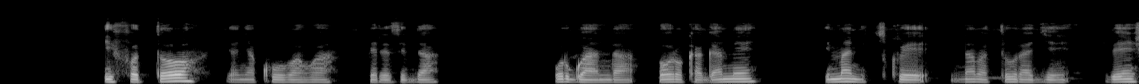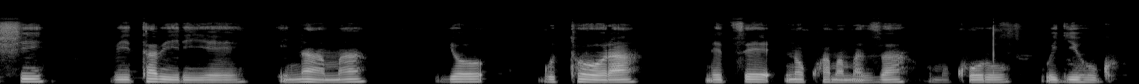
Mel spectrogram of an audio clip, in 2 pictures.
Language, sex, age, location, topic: Kinyarwanda, male, 25-35, Kigali, government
